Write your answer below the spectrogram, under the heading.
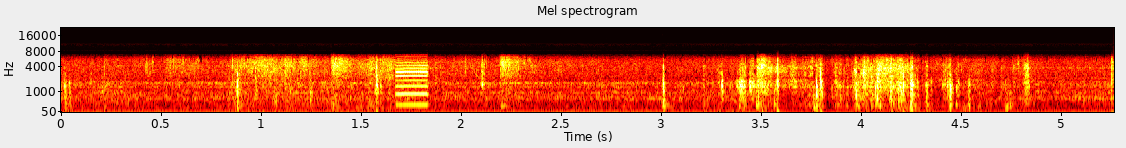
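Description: Koschei 25K pulse metal detector giving one short electronic beep about a second and a half in. It is followed near the middle by a spell of rustling and handling noise with a few clicks.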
